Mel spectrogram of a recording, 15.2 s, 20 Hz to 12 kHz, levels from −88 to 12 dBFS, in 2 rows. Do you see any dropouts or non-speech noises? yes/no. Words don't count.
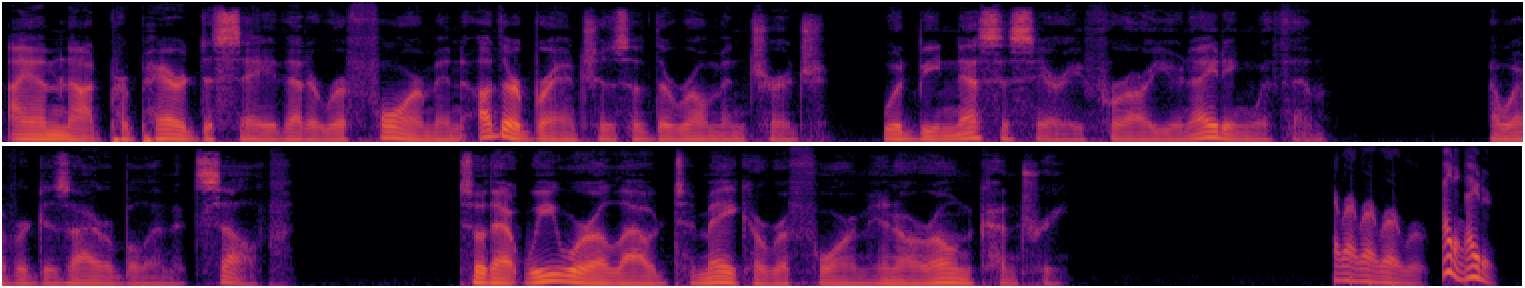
yes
